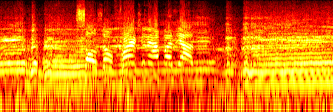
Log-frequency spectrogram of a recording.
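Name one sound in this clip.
A motorcycle engine revs up and down quickly during gear changes.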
